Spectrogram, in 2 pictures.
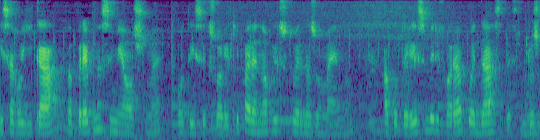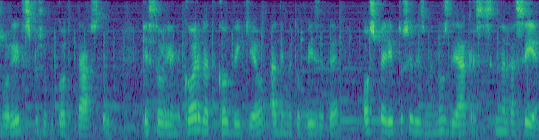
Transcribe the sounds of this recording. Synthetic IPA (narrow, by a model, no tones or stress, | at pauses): isɐɣo̞ʝikɐθɐpɾe̞pinɐsimio̞sume̞ | o̞t̪iːse̞ksuɐlicipɐɾeno̞xlisi̥t̪ue̞ɾɣɐzo̞me̞nu | ɐpo̞t̪e̞lisimbe̞ɾifo̞ɾɐpue̞nd̪ɐset̪e̞st̪ibɾo̞zvo̞lit̪ispɾo̞so̞piko̞t̪i̥t̪ɐst̪u | ce̞st̪o̞eliniko̞e̞ɾɣɐt̪i̥ko̞ðice̞o̞ʔɐnd̪ime̞t̪o̞pize̞t̪e̞ | o̞spe̞ɾip̚t̪o̞siðizme̞nuzðiɐkɾisi̥st̪ine̞ɾɣɐsiɐ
